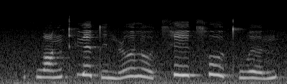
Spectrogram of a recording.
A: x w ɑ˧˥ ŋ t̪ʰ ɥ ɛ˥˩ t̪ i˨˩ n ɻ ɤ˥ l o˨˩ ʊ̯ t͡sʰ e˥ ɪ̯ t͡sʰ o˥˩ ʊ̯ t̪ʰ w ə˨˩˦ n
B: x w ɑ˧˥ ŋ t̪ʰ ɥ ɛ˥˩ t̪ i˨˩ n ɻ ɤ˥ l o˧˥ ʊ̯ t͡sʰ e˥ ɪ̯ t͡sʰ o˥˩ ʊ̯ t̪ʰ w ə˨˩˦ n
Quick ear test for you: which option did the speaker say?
A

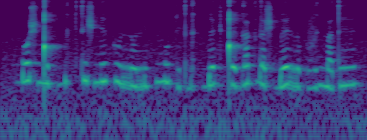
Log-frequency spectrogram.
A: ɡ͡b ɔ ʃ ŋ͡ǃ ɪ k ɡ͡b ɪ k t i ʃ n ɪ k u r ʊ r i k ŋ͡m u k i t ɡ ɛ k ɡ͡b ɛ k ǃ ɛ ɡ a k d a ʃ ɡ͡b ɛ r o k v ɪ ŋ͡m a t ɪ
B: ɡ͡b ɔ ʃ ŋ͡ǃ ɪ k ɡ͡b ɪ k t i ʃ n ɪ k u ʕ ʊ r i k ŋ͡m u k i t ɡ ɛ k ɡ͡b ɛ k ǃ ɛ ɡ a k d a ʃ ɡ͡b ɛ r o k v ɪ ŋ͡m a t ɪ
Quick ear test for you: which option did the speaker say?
A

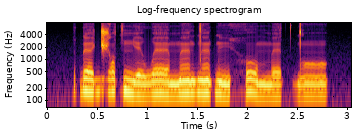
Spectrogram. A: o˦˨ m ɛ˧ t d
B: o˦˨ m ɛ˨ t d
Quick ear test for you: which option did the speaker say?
A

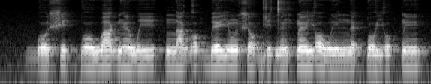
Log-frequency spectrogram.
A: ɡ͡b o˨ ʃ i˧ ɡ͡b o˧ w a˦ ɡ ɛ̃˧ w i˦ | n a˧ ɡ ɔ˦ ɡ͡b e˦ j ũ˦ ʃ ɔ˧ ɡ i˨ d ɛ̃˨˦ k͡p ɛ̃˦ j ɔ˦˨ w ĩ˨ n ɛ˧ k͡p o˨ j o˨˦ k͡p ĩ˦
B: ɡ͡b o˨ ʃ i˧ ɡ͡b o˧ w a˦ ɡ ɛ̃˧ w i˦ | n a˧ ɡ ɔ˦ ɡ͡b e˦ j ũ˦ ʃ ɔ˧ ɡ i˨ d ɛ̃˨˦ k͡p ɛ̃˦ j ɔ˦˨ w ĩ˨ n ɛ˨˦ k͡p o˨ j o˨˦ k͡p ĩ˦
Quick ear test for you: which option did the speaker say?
A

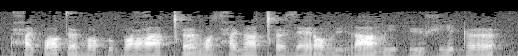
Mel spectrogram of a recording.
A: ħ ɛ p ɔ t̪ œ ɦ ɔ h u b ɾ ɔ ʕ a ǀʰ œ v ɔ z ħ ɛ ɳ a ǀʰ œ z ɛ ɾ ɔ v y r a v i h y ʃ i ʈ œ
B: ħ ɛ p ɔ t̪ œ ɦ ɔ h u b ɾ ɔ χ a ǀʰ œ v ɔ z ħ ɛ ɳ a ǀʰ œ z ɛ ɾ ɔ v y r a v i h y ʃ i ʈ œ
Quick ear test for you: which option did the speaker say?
A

